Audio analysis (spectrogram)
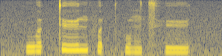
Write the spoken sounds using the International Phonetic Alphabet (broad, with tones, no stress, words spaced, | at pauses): wɵ˨˥t̚t̪yː˧nfɵ˨t̚ kʷɐ˨ŋt͡sʰyː˨t̚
